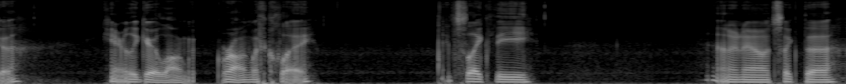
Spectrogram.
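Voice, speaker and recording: A young gaming video creator with a cold-stuffed nose offers casual gameplay commentary, rambling and thinking aloud with plenty of fillers. His voice is low and creaky with no room sound.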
